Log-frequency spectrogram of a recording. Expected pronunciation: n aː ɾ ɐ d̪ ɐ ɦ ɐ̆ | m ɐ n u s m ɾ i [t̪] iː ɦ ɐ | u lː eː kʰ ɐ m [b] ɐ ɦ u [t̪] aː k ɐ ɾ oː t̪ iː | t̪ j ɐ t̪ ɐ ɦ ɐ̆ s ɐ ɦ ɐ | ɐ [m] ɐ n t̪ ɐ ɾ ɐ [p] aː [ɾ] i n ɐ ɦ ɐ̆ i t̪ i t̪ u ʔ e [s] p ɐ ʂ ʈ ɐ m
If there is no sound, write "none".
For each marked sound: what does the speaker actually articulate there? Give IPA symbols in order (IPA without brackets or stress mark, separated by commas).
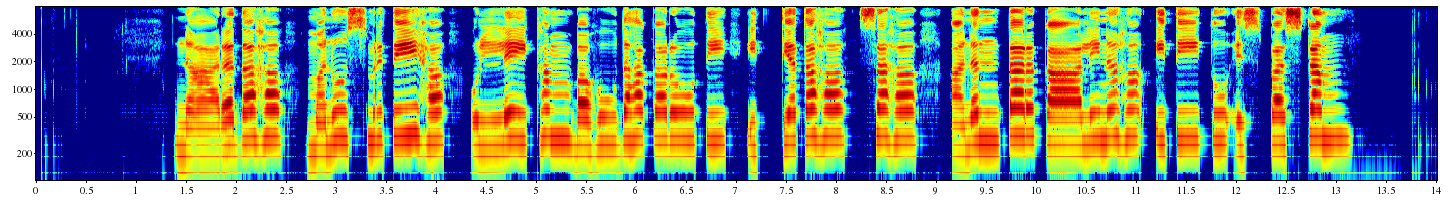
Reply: t̪, b, d̪, n, k, l, s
